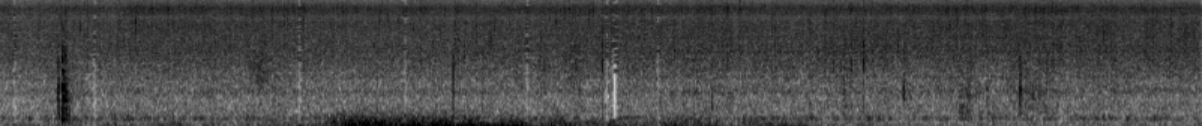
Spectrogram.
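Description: Diced root vegetables, onions and garlic sizzling in hot fat and meat juices in a cast-iron Dutch oven, browning: a steady frying hiss with a few small pops.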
